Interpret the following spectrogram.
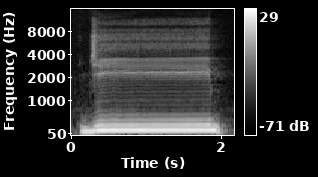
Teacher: আপনারা জিহ্বার মধ্যখানটা লক্ষ্য করুন এবং তার বরাবর উপরে তালির সঙ্গে লাগান।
